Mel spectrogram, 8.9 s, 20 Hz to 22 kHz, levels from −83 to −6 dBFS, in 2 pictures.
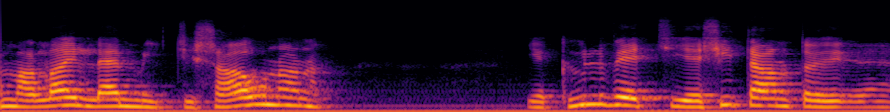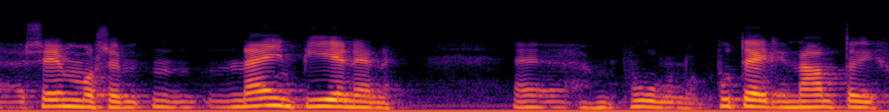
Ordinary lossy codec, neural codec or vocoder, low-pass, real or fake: none; autoencoder, 48 kHz, 128 numbers a frame, DAC-VAE, trained on Japanese speech; 19.8 kHz; fake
